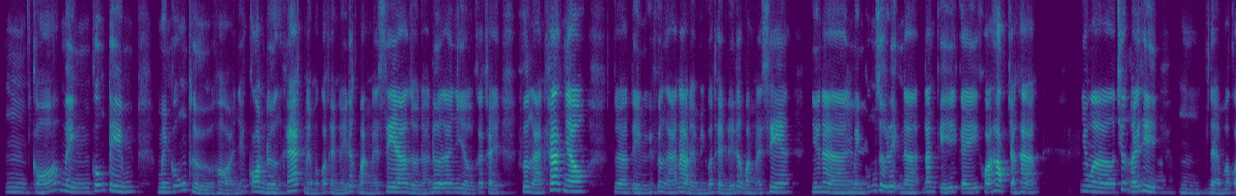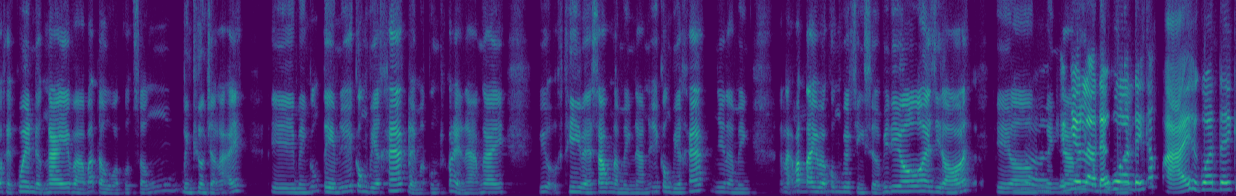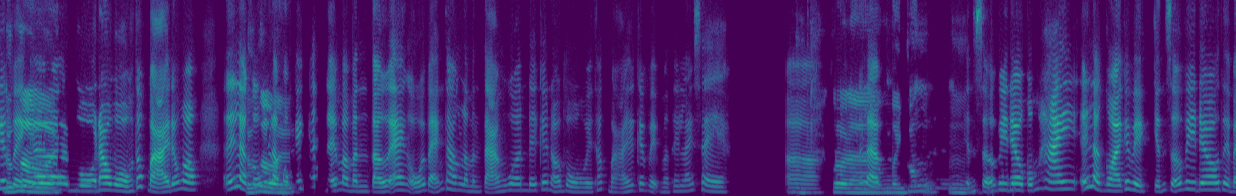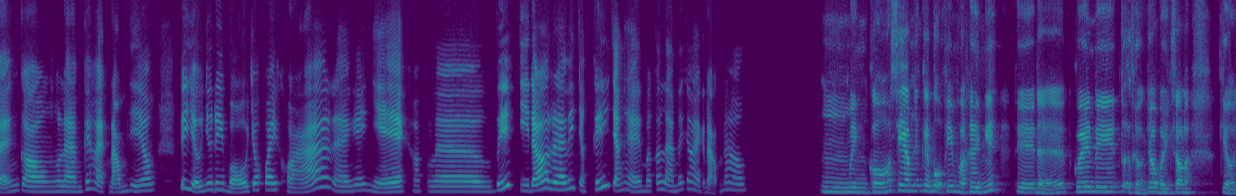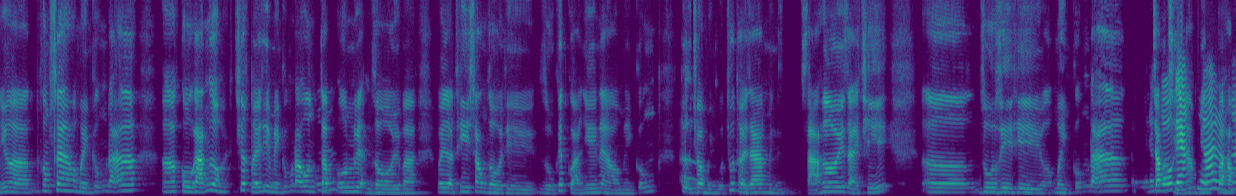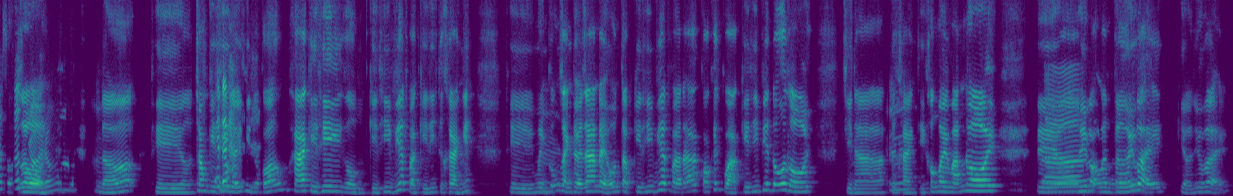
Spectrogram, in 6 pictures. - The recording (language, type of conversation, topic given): Vietnamese, podcast, Khi gặp thất bại, bạn thường tự an ủi bản thân như thế nào?
- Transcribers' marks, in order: tapping; "làm" said as "nàm"; "làm" said as "nàm"; unintelligible speech; "luyện" said as "nuyện"; "làm" said as "nàm"; laughing while speaking: "cái đó"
